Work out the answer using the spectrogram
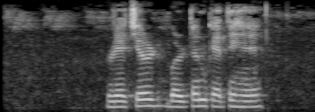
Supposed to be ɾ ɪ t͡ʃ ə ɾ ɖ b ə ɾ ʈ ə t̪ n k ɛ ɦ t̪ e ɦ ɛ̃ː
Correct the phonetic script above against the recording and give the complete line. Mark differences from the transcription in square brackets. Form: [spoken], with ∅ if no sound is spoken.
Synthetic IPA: ɾ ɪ t͡ʃ ə ɾ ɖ b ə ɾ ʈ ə [∅] n k ɛ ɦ t̪ e ɦ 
